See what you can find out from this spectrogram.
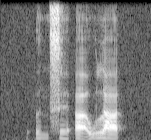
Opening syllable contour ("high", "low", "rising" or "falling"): low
